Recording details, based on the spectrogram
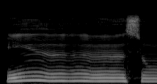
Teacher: حمزہ کو نون ساکن کے ساتھ ملانا ہے، نون ساکن میں غنہ کریں گے. اور سین کی سیٹی باریک ہوگی، سین کے اوپر تنوین ہے، یہاں پہ غنہ کریں گے.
